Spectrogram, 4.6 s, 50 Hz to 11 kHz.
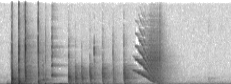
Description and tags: door open 1
A sound of a clattering door that also screeches.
